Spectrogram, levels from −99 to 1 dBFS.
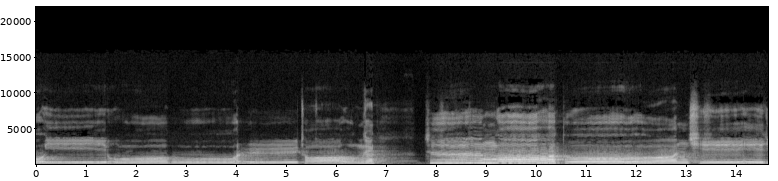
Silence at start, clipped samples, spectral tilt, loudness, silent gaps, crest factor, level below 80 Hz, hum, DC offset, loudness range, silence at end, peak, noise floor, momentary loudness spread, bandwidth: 0 s; under 0.1%; -5 dB/octave; -22 LUFS; none; 18 dB; -64 dBFS; none; under 0.1%; 8 LU; 0 s; -4 dBFS; -53 dBFS; 11 LU; 10.5 kHz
